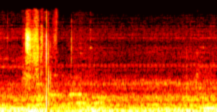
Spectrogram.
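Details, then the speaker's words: Single-door fridge compressor running with a steady low hum and getting hot, light on, but fridge not cooling; compressor works, so it's likely not the fault. "Ini kedengaran untuk kompresornya sudah berdengung."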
